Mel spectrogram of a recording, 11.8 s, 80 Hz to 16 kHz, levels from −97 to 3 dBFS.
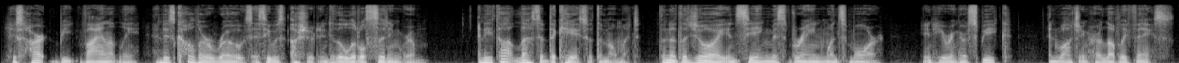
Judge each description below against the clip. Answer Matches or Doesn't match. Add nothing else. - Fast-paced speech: Matches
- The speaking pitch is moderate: Doesn't match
